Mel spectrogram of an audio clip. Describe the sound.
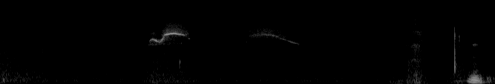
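A person imitates a bird call, whistling two short calls, the first chirpy and bright, the second a longer descending note, followed by a quick breathy snort, all fairly soft.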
